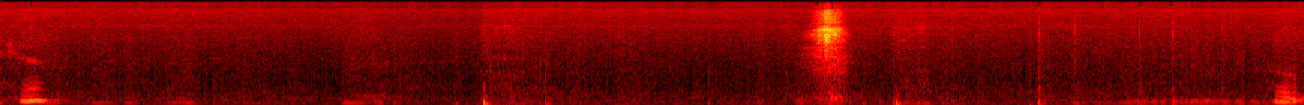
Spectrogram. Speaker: can you hear my stomach rumbling? My tummy rumbling. My tummy's a rumbling.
